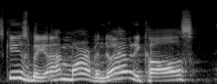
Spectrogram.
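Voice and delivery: fed-up, exasperated voice. Retelling a joke, a caller phoning the same number again: imitating an exasperated caller. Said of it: "That's exasperation".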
